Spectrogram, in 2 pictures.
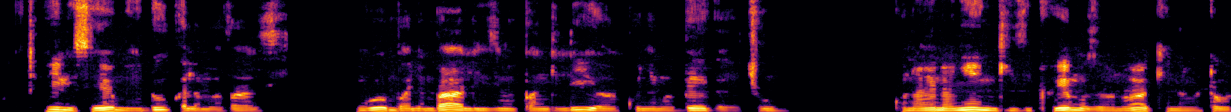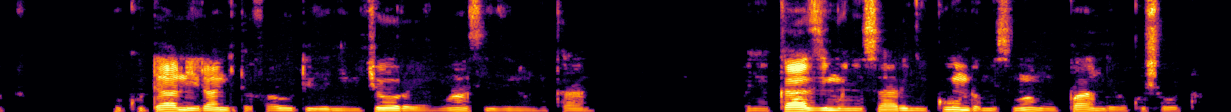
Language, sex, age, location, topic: Swahili, male, 25-35, Nairobi, finance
